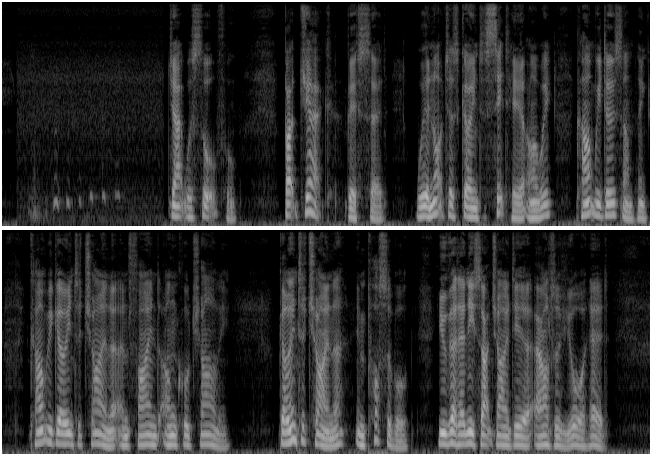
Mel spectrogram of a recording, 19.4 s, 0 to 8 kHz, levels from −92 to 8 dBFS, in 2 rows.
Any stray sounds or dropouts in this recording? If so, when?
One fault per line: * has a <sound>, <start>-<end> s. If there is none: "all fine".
* has a laugh, 0.4-1.9 s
